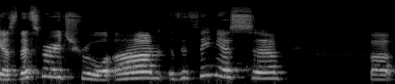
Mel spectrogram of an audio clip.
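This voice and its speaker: This woman has a Russian accent, a high pitch, a bright, sharp tone and a fairly slow pace. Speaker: belly dancer, costume maker. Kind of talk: interview.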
